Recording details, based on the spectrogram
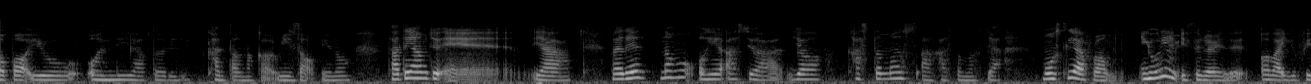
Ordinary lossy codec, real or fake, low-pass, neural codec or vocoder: Opus, 32 kbps; real; 7.2 kHz; none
